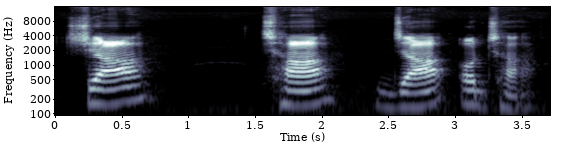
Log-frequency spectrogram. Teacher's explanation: चा, छा, जा और झा के उच्चारण में किसी भी संघर्ष की स्थिति बनती है, अतः इसे स्पर्श संघर्षी व्यंजन कहते हैं।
